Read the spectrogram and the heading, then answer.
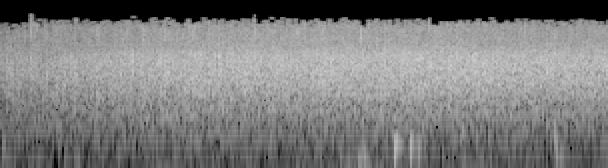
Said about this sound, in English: Bit excessive, the applause there. I thought it would turn itself off.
